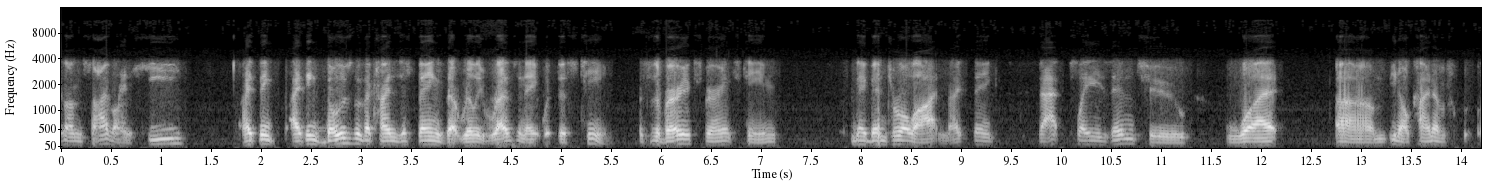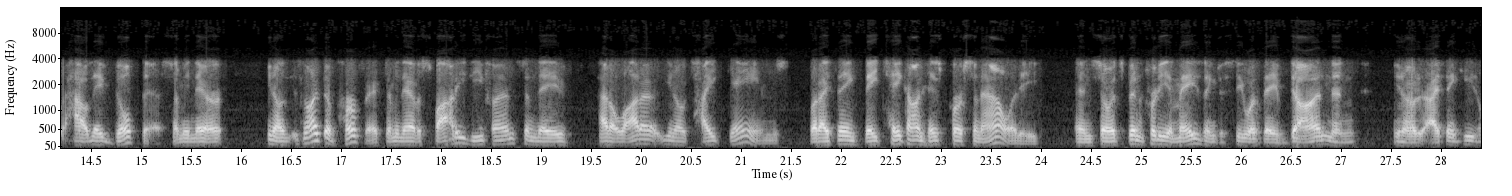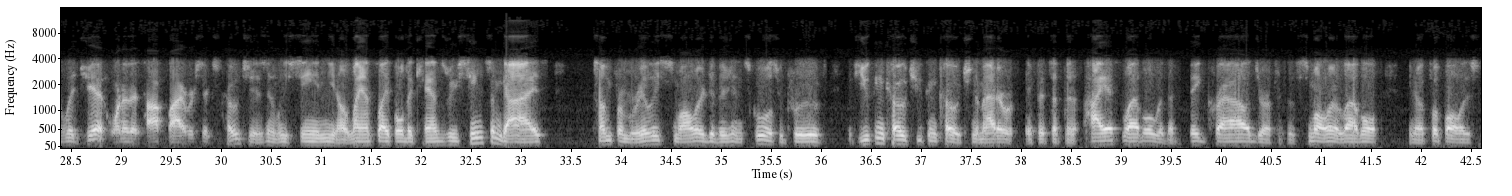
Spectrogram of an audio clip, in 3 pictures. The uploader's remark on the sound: we get your thoughts and take your phone calls.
